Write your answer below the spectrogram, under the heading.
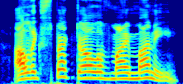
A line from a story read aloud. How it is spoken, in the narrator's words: the artist shouted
